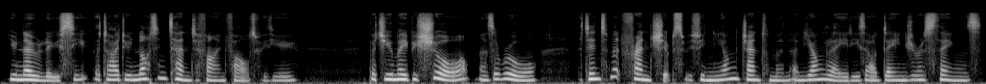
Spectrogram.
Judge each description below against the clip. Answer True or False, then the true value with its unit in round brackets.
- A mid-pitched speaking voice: False (210 Hz)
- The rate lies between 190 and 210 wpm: True (200 wpm)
